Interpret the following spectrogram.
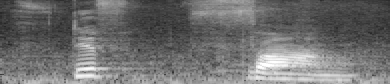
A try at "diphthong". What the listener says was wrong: Not D. It's di. Once more.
